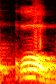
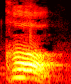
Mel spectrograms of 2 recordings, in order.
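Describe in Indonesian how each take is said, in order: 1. Diucapkan dengan mulut tertutup dan teredam. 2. Diucapkan dengan mulut terbuka. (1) "Jangan dibaca qa, bunyi mengatup" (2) "Dia qa"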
